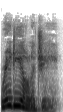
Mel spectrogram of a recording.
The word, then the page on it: radiology: British English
